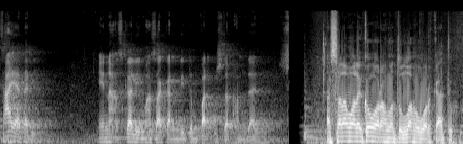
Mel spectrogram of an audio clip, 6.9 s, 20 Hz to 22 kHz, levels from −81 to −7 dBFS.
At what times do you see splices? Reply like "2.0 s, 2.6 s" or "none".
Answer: 4.3 s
